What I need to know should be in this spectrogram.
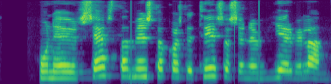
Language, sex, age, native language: Icelandic, female, 40-49, Icelandic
